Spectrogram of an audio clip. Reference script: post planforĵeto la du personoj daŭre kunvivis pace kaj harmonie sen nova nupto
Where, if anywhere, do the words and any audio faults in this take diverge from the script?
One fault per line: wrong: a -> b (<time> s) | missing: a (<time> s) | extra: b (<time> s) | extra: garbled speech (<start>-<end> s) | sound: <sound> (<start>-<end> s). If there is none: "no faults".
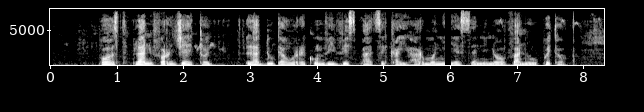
missing: personoj (3.4 s)
sound: dropout (5.9-6.0 s)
